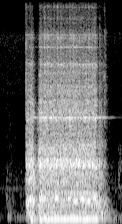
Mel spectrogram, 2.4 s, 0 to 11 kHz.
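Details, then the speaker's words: Chrysler Courier boat engine during rebuild, battery just hooked up, water not connected: about 1.5 seconds of steady cranking without catching; owner says it just needs gas. "Just needs gas. We'll see how it goes, I guess."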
